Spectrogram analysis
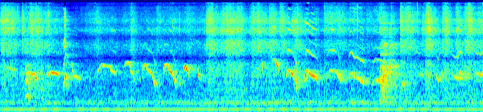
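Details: Miniature pinscher puppies, described as angry, crying with repeated high, falling whines and yelps in quick succession over a steady low hum.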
